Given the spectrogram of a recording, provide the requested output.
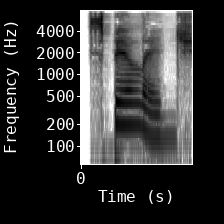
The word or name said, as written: spillage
